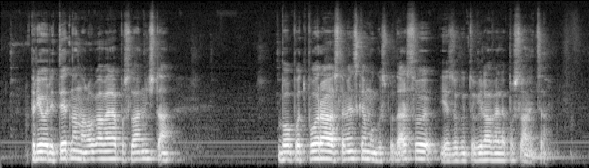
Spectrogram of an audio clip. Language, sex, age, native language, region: Slovenian, male, 18-29, Slovenian, Drava region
